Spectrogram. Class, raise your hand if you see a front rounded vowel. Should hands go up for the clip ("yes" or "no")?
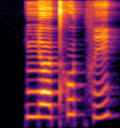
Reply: no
